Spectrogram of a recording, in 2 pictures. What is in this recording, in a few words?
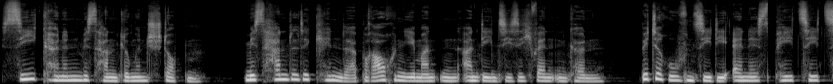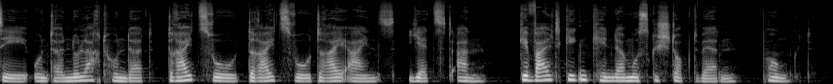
Charity Appeal German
